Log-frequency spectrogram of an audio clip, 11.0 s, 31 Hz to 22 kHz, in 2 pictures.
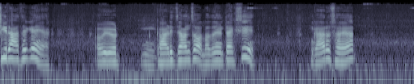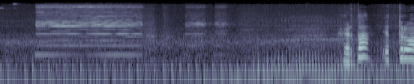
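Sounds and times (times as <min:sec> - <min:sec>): motorcycle engine running: 0:00.3 - 0:11.0
vehicle horn honking: 0:06.0 - 0:08.9.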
